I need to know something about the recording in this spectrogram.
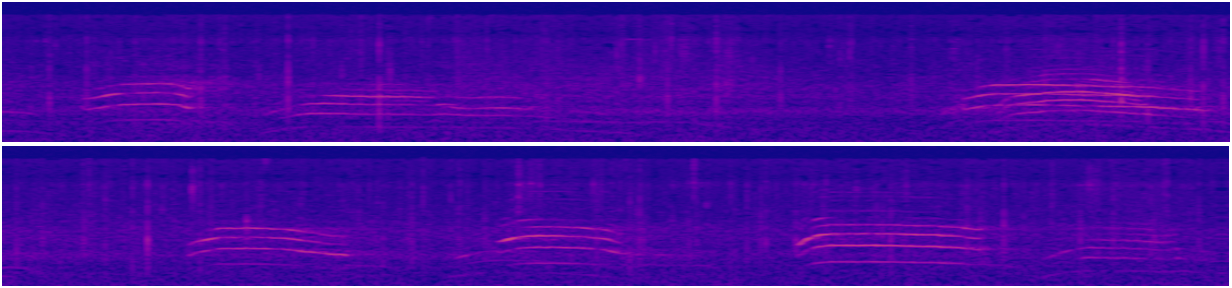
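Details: Cats fighting on the street in the rain, trading a run of loud arched yowls with strong harmonics, several overlapping and swelling in bursts, against constant rain hiss.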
